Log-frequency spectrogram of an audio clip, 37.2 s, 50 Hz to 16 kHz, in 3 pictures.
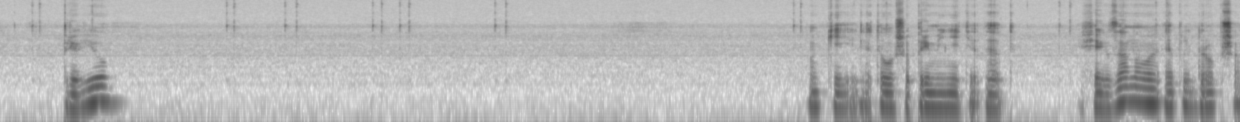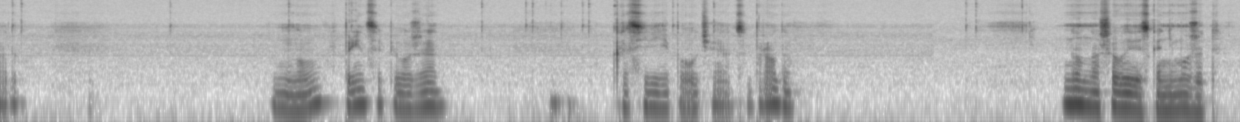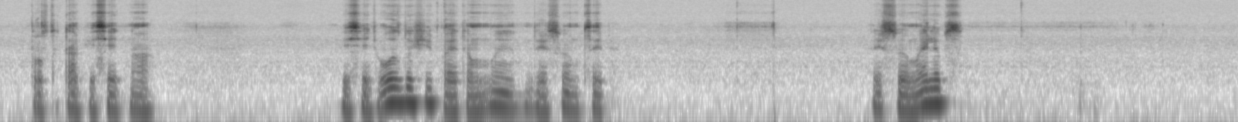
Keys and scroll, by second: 17.4 ctrl+space.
